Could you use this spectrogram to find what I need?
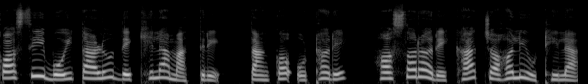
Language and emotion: Odia, neutral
